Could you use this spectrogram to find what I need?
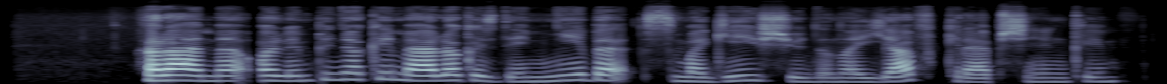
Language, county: Lithuanian, Kaunas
